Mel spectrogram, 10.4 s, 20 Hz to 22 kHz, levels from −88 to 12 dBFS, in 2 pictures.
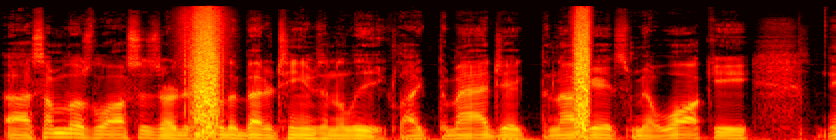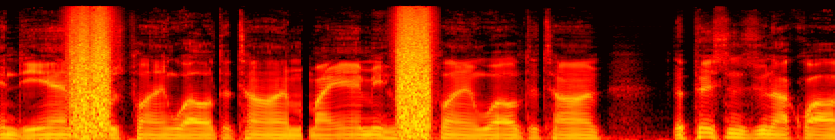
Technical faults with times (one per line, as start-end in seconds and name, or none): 1.04-1.49 wireless microphone noise hit
3.54-3.71 wireless microphone noise hit
5.56-6.00 wireless microphone noise hit
7.62-7.97 wireless microphone noise hit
